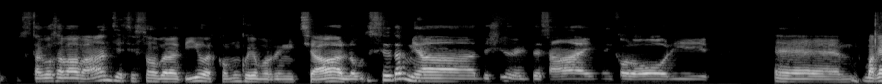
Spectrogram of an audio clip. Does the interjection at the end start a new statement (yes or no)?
no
